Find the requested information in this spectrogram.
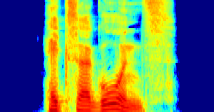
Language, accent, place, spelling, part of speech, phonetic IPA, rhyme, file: German, Germany, Berlin, Hexagons, noun, [hɛksaˈɡoːns], -oːns, De-Hexagons.ogg
- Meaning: genitive singular of Hexagon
